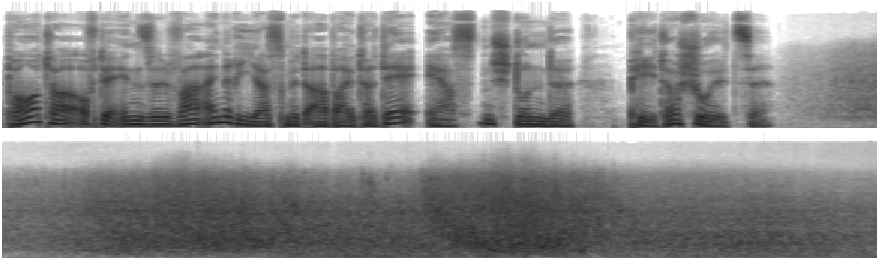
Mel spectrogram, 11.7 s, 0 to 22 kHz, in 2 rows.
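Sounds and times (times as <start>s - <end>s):
speech: 0.0s - 5.4s
sea surf breaking at Helgoland island: 5.3s - 11.6s.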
